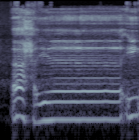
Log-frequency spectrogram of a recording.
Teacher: مد متصل ہے، اس کے بعد حمزہ آنا، 4 الف کے برابر سے کھینچ کے پڑھنا ، الف سے پہلے زبر ہے،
